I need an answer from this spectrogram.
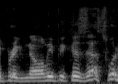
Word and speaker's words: Brignole: right so I mean theoretically it should be Brig no but it's right to say brignoli because that's what it's always been since I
